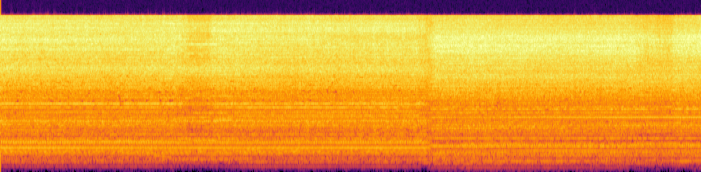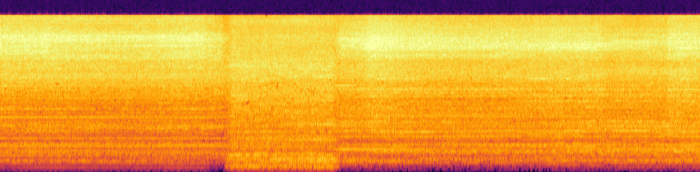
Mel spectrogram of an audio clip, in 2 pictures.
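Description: Large water-cooled circular saw blade of a stone block cutter grinding through a stone block: a steady hissing grind over a whine of a few steady tones. The sound shifts at several cuts between shots, and about two-thirds through there is a two-second stretch with a deeper rumble.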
